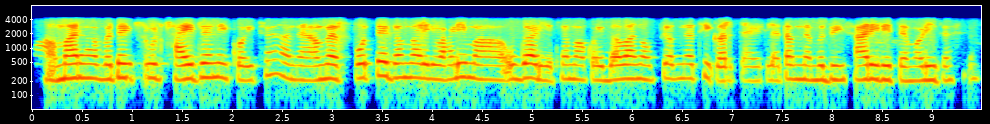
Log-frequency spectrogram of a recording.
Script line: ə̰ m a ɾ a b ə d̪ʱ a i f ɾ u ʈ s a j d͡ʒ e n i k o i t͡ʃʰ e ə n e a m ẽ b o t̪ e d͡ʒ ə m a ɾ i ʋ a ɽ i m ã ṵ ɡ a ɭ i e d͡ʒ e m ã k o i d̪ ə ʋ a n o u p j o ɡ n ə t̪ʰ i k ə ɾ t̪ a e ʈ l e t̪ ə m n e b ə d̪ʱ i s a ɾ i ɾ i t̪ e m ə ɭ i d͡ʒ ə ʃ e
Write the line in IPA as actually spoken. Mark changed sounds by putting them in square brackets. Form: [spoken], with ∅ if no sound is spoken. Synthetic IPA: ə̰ m a ɾ a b ə d̪ʱ a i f ɾ u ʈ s a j d͡ʒ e n i k o i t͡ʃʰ e ə n e [ə] m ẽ [p] o t̪ e d͡ʒ ə m a ɾ i ʋ a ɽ i m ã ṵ ɡ a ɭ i e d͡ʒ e m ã k o i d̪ ə ʋ a n o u p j o ɡ n ə t̪ʰ i k ə ɾ t̪ a e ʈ l e t̪ ə m n e b ə d̪ʱ i s a ɾ i ɾ i t̪ e m ə ɭ i d͡ʒ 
